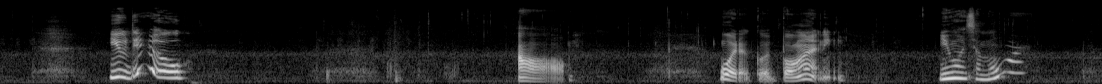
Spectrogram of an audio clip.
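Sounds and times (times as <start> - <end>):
rabbit chomping clicks: 3.7 - 7.2.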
